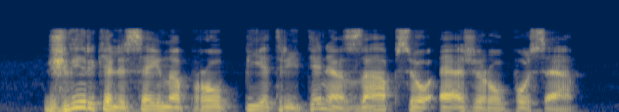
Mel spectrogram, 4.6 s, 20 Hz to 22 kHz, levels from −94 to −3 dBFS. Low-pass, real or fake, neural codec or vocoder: 7.2 kHz; real; none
